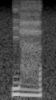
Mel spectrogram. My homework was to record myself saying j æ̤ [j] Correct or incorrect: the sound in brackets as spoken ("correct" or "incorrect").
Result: incorrect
